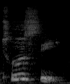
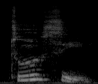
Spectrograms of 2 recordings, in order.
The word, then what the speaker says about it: Toosii: We got Tusi. Tusi. I believe that's how you pronounce his name.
